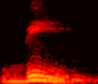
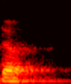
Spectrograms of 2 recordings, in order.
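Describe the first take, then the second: First: It is said with a long 'ee' vowel. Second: It is said with a short 'uh' vowel. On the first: It comes before a word starting with a vowel. "Whenever you use a vowel, the pronunciation of the becomes the" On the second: It comes before a word starting with a consonant. "it's not the"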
